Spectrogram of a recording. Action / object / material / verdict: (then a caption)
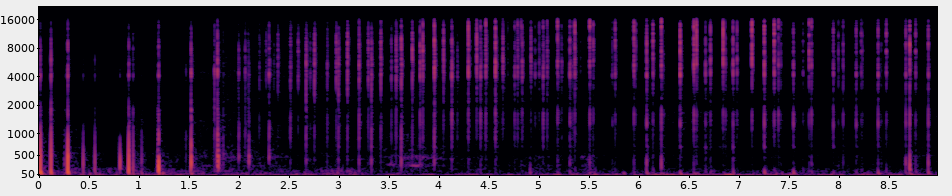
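tap / miniature plastic drinking glasses / plastic / none. Miniature plastic drinking glasses are tapped with long fingernails in quick, irregular bursts. Each tap is a sharp, bright click that dies away almost instantly, over a soft, quiet background.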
